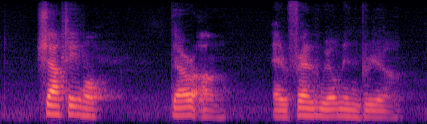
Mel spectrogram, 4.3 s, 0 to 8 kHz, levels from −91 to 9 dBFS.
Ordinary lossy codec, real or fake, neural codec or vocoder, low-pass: none; fake; codec, 16 kHz, 0.8 kbps, ZipCodec; none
